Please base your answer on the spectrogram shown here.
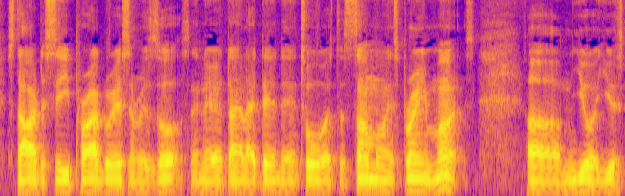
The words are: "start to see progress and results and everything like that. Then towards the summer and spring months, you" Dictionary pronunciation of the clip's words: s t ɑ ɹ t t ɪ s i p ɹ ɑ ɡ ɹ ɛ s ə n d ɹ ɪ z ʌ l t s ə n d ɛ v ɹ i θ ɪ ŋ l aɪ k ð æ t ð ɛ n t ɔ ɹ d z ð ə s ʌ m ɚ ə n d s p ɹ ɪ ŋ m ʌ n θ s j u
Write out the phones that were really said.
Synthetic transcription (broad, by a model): s t ɑ ɹ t t ɪ s i p ɹ ɑ ɡ ɹ ɛ s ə n ɹ ɪ z ʌ l t s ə n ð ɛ ɹ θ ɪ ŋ l aɪ k ð æ t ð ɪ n t ɔ ɹ d z ð ə s ʌ m ɚ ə n s p ɹ ɪ ŋ m ʌ n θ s j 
